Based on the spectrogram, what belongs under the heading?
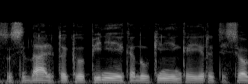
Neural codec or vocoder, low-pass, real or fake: none; 7.2 kHz; real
